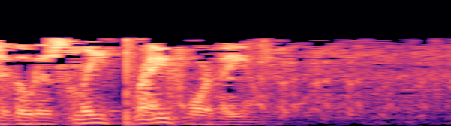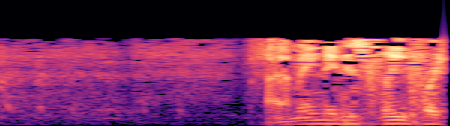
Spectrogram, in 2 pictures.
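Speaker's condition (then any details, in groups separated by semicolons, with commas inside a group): Total laryngectomy, complete laryngectomy, voice prosthesis; no pain speaking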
